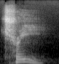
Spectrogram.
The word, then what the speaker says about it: three: three they say specifically tree yeah as if it were arable the th is pronounced as if it were just t so they say tree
